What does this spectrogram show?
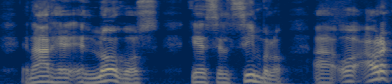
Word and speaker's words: logos: ahora te digo esto yo estoy pronunciando logos como como la producción haremos en español por qué porque así me enseñó mi profesor muchos les enseñan a decir la gas a mí no me gusta eso no creo que esta producción correcta pero la realidad nadie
